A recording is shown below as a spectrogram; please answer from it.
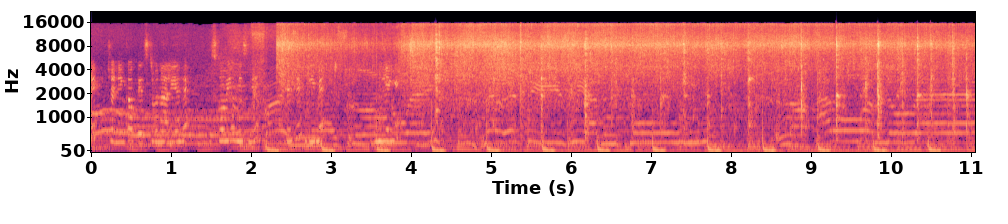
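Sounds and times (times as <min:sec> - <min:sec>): paste sizzling in a pan: 0:02.3 - 0:11.0
spatula scraping a pan: 0:04.2 - 0:11.0.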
